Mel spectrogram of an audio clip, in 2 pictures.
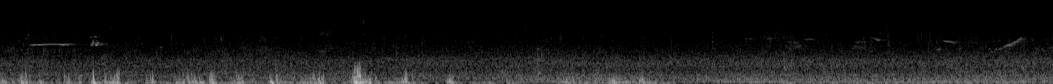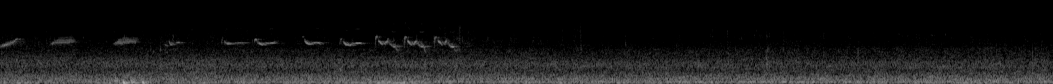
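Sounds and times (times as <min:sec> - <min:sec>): songbird chirping: 0:07.4 - 0:15.2.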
